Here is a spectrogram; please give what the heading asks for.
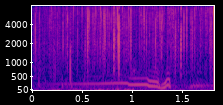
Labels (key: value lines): label: biophony, cascading saw
recorder: SoundTrap 600 or HydroMoth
